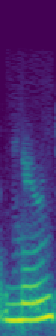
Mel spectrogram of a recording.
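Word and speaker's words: Nuun: It's Noon tablets.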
